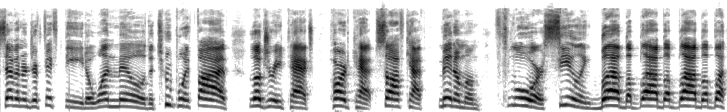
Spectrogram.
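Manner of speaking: fed-up listing, blah blah; dismissive rant. Real, not acted. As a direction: rattle it off mockingly. Ranting about numbers.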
